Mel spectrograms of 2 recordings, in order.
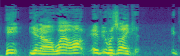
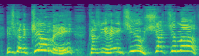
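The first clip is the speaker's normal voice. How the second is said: mock teammate yell; 8 semitones higher than usual. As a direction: shout him down, half-joking. Teammate yelling at punter.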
